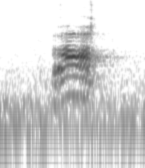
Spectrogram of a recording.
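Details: Peyton, a talkative male pet cat living with another cat named Bert, answers his owner's questions about his day with a single drawn-out meow that rises and then falls, lasting about half a second, in a quiet room.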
